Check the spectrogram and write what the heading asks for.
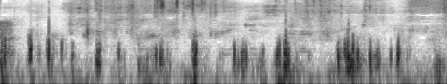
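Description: Handling noise against a cardboard box: a quick run of irregular taps, rubs and scrapes.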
